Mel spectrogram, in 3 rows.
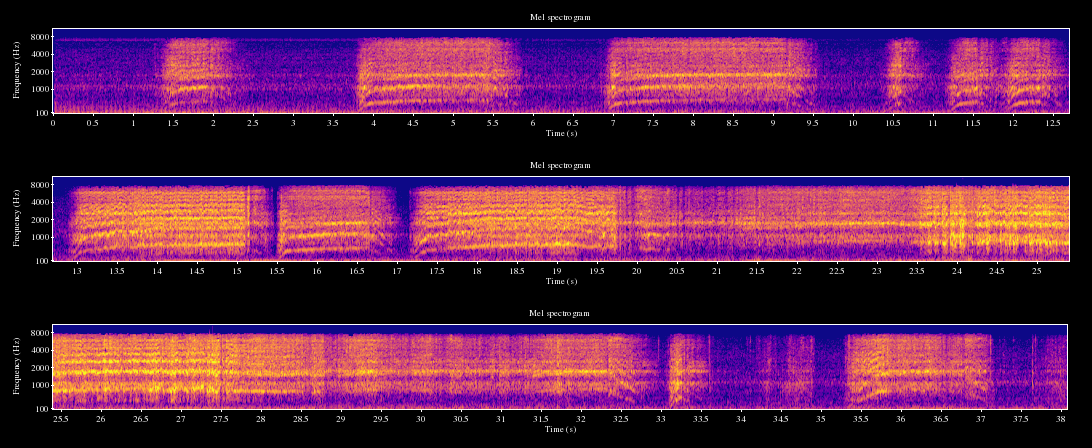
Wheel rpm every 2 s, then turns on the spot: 20, 20, 110, 60, 110, 30, 80, 140, 110, 150, 170, 220, 200, 200, 210, 220, 70, 40, 100.
14-16 36-38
